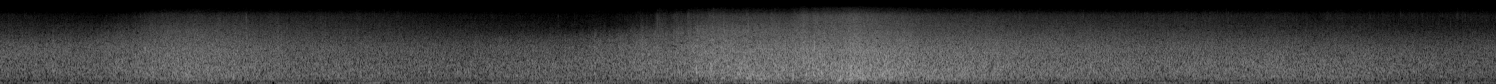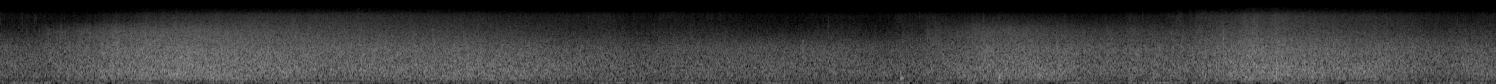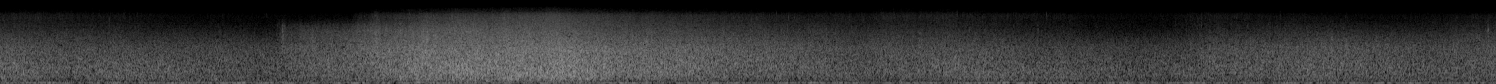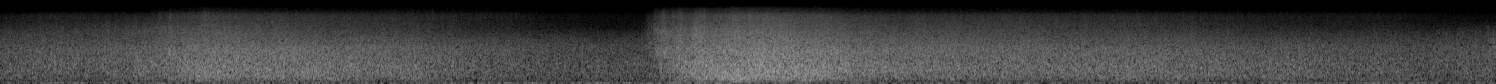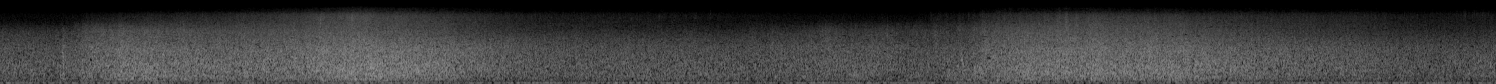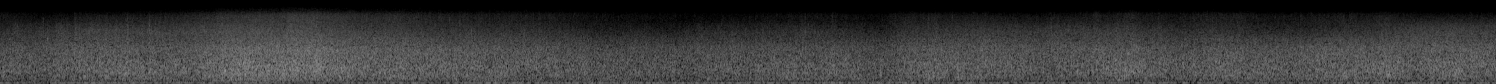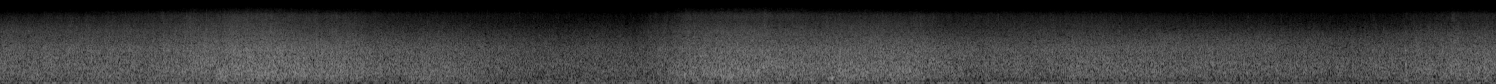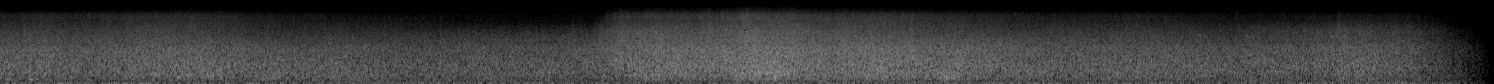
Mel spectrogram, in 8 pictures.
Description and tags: WATER OCEAN WAVES 01
Gentle sea waves recorded at night in Thailand.
ocean, sea, splash, water, waves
